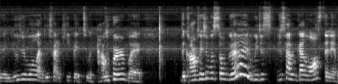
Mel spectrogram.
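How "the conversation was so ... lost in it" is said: excited. Real, not acted. Delighted about the long session.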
